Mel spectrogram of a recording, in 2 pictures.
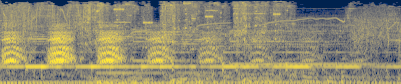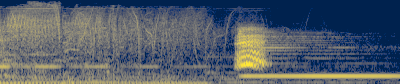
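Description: In a radio station jingle, a raven caws three times in quick succession over a low, steady musical drone, then after a pause gives one more loud, harsh caw as the music fades.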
